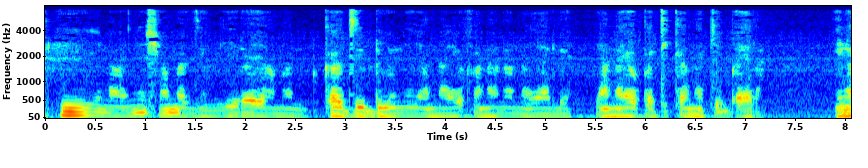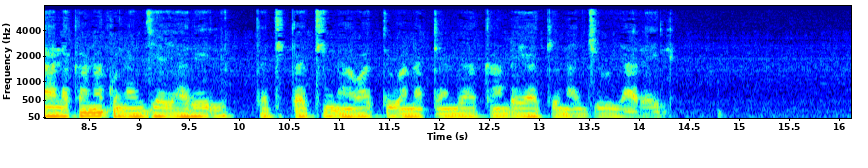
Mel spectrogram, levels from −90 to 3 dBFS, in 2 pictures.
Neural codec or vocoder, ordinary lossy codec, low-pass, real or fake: none; MP3, 32 kbps; 7.2 kHz; real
